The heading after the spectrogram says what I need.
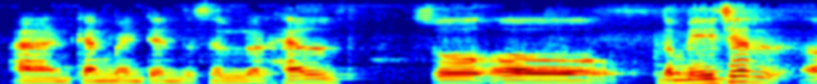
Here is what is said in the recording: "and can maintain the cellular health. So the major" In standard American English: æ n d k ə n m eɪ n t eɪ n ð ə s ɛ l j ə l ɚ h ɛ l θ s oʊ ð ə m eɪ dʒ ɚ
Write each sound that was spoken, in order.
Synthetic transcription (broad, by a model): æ n d k ə n m eɪ n t eɪ n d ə s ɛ l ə l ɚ h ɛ l t s oʊ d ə m eɪ dʒ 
